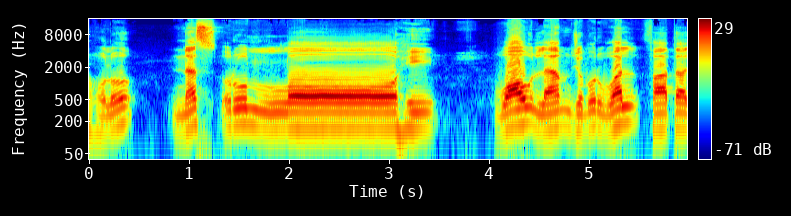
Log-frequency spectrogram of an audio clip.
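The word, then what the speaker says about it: نصر الله: মোটা করে পড়তে হয় যেমন নাসরুল্লাহি অনেকে এখানে উচ্চারণ করে নাসরুল্লাহি এটা ভুল উচ্চারণ সহি উচ্চারণ হলো নাসরুল্লাহি ওয়াও লাম জবর ওয়াল ফাতা জবর ফাত হা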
